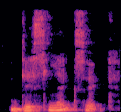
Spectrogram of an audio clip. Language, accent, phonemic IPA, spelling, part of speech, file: English, Southern England, /dɪsˈlɛksɪk/, dyslexic, adjective / noun, LL-Q1860 (eng)-dyslexic.wav
- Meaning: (adjective) 1. Of or pertaining to dyslexia 2. Having dyslexia; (noun) A person who has dyslexia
